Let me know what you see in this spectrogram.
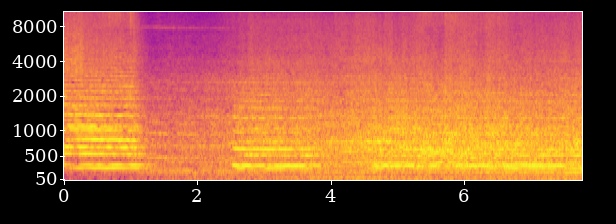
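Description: Norfolk Southern freight train: the locomotive horn sounds a chord that cuts off about a second in. The covered hopper cars then roll past with a steady rumble, with pitched tones coming and going over it.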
